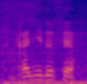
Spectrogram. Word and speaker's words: Granier Deferre: Granier Deferre.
